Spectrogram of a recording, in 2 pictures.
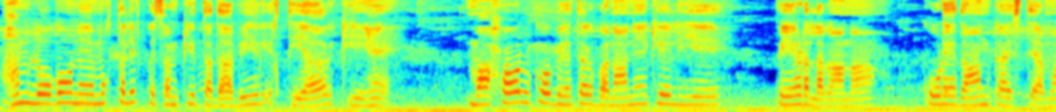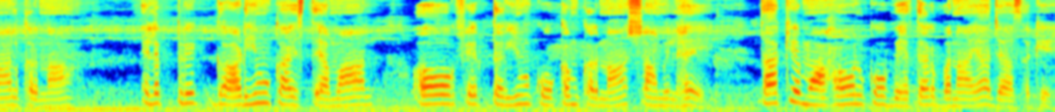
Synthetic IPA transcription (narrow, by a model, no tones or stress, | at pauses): həmloːɡõnemʊxt̪əlɪfqɪsəmkit̪ɐd̪aːbiːɾɪxt̪ɪjaːɾkiɦɛ̃ː | maːhɔːlkobeɦt̪əɾbɐnaːnekelie | peːɽləɡaːna | kuːɽeːd̪aːnkaɪst̪eːmaːlkɐɾna | ɪlɛːk̚ʈɾɪk̚ɡaːɽ̤ijõkaɪst̪eːmaːl | ɔːɾpʰɛːk̚ʈəɾijõkokɐmkəɾnaʃaːmɪlɦɛː | t̪aːkemaːɦɔːlkobeɦt̪əɾbɐnaːjad͡ʒaːsɐkeː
